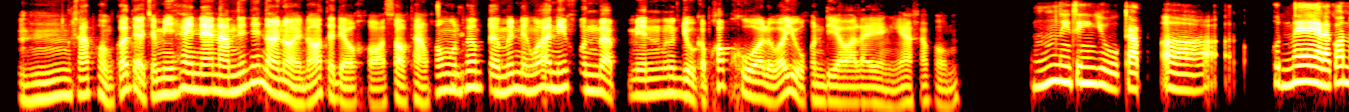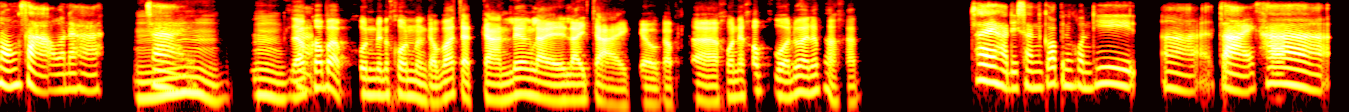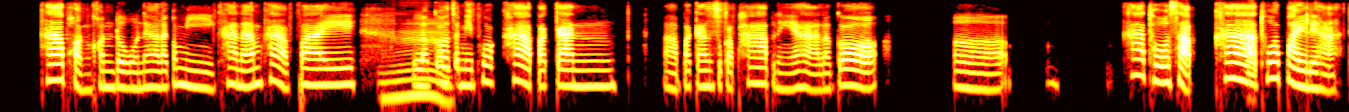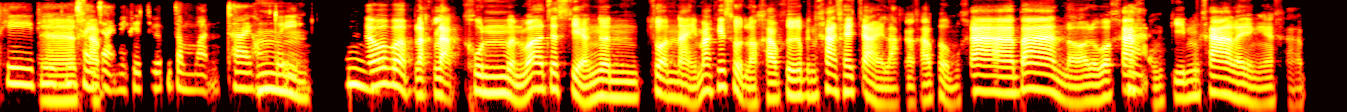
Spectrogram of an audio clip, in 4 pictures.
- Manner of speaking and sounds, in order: none
- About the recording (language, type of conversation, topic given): Thai, advice, จะลดค่าใช้จ่ายโดยไม่กระทบคุณภาพชีวิตได้อย่างไร?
